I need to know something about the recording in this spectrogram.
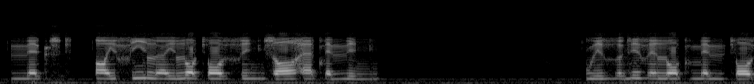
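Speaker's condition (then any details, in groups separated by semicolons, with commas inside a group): Cerebral palsy, speech-generating device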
